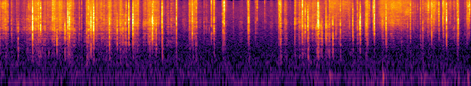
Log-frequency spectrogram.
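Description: A single thin sheet of black-and-white zebra-print origami paper, partly folded into a long diamond shape, is folded, creased and pressed along its edges by fingertips and long painted nails on a black surface. Dense, bright, crisp crinkles and sharp papery clicks come in quick irregular bursts with almost no low end. Each snap dies away at once, leaving a soft rustle between creases.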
